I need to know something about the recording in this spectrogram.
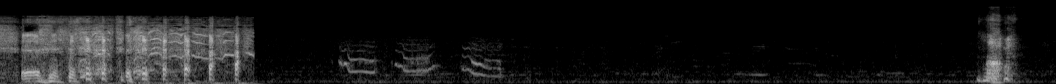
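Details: Puppies whimpering: three short, wavering, downward-bending whines in quick succession, preceded by loud human laughter and voices, with a sharp thump near the end.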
